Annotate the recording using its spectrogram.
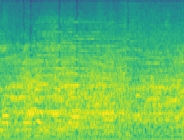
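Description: Pitch-side ambience of a football match: a steady murmur of distant voices and shouts from players and a sparse crowd.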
